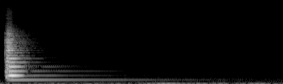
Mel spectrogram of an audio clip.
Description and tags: violin spiccato G#2
spiccato, violin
